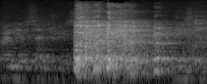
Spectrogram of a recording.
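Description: A man coughing close to a table microphone: a sudden loud cough starts about three-quarters of a second in and lasts about a second.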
